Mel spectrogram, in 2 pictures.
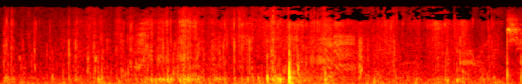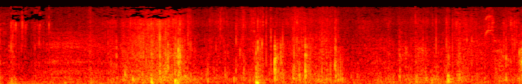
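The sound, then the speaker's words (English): Steady rummaging through a Love Look brand leather work bag, with soft rustles, creaks and scattered light knocks as items shift inside. No one speaks. “Work Bag Tour & My Day Planner 👜 💖 Soft-Spoken 💖 Leather Sounds, Rummaging”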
